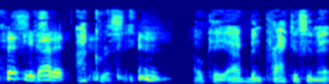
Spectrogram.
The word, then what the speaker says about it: sociocracy: And I also need you to pronounce Sociocracy. Sociocracy. Sociocracy. Okay. That's it. You got it. Sociocracy.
